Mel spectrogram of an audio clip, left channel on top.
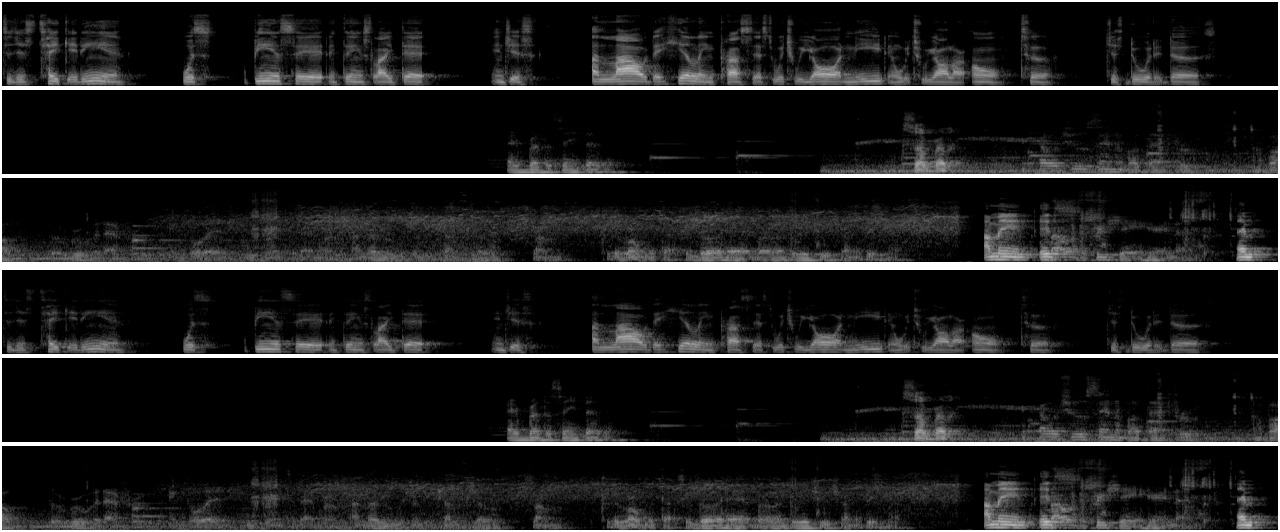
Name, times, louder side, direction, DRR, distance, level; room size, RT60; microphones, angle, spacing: voice 1, 0.0-1.2 1.8-2.1 2.5-4.3 4.9-5.3 5.9-10.5 11.0-12.1, left 5 dB, 60° left, 0.4 m, -32 dB
sound 1, 17.6-26.5 26.8-28.9, left 1 dB, 40° left, 5.1 m, -57 dB
voice 2, 17.8-18.9 23.1-24.7 25.3-25.6 26.0-31.1 31.5-34.6 35.9-37.7, right 1 dB, 65° right, 1.5 m, -41 dB
sound 2, 20.9-30.5, left 1 dB, 80° left, 1.0 m, -47 dB
voice 3, 21.8-22.3 28.1-28.3 35.3-36.0 37.3-37.6 37.9-38.0, equal, ahead, 0.6 m, -27 dB
sound 3, 27.0-35.1, left 4 dB, 20° left, 1.0 m, -47 dB
13.5 x 12.5 x 3.7 m
head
